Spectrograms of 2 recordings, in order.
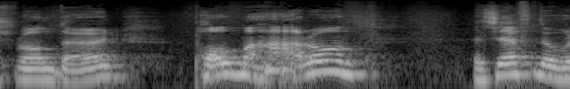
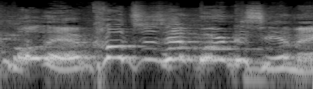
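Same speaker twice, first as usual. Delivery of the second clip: very high laughing retort; high mock reply, laughing all through; laughing squeal; 5 dB louder than usual. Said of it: "And I was like".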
